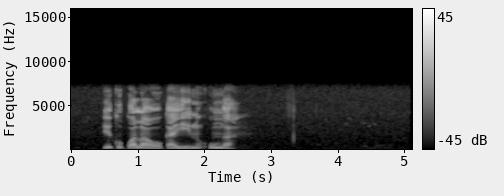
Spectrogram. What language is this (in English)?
Tsonga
